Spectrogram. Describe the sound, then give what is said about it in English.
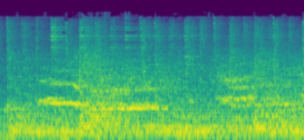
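Tires skid and squeal as a car swerves in front of a van on a deserted road, a loud, sustained screech lasting the whole moment over engine noise. “The car pulls in front of the van and swerves to block its way.”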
